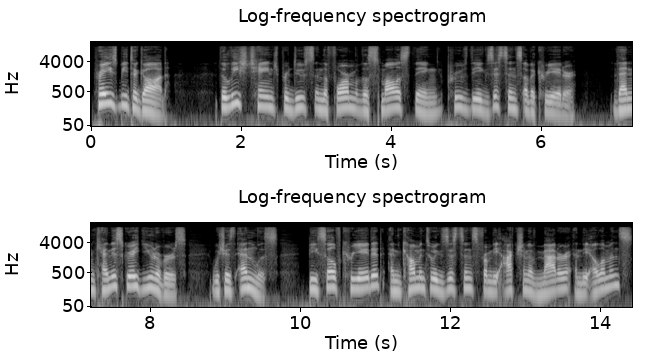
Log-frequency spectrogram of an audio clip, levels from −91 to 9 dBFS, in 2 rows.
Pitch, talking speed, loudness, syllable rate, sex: 150 Hz, 185 wpm, -20 LUFS, 5.4 syllables/s, male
